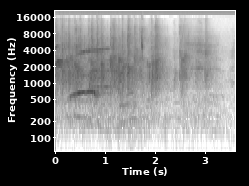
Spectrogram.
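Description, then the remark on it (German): A burst of audience applause, many hands clapping in a dense wash that swells at first and gradually thins out, with a couple of faint whistles near the start. “Applaus für dich.”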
